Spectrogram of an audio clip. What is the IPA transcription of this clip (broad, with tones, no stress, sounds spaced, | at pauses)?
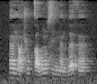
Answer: ɛ̃˧ j ã˨ ʃ u˧ ɡ a˨ w ũ˧ s i˨ n ɛ̃˨ ɡ͡b ɛ˨˦ h ɛ̃˧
